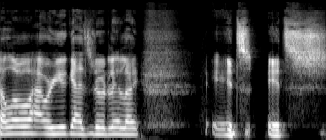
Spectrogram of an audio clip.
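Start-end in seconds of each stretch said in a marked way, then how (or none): 0.0-1.1 very fast, compressed auctioneer-style patter. Reviewing a game, mimicking how its voice acting sounds, auctioneer-like voice acting. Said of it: "all the voice acting is delivered like this".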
